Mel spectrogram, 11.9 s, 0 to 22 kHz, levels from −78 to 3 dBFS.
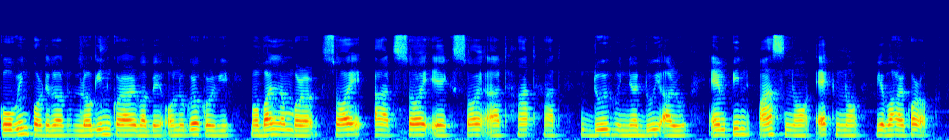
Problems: background sounds at intervals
